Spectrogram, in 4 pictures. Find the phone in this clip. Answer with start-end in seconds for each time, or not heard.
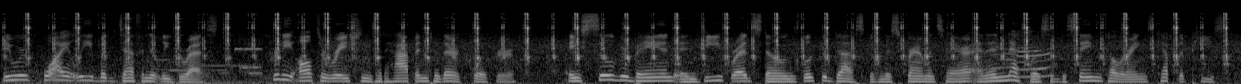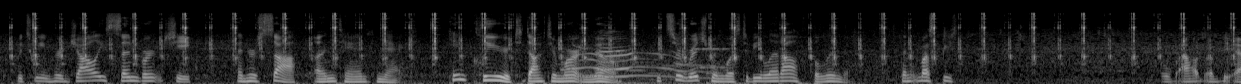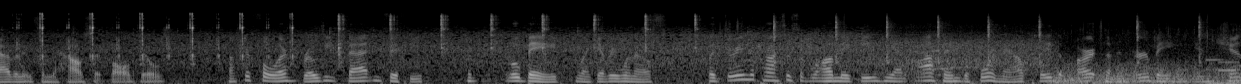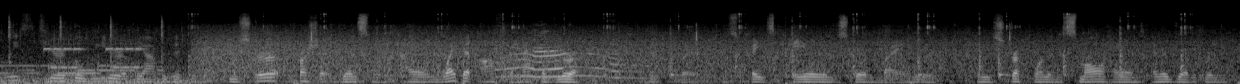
1.6-2.6, 18.6-19.8, 36.9-38.9.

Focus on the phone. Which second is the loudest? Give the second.
38 s.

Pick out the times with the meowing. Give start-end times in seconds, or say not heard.
9.8-10.6, 18.0-19.6, 42.1-43.9.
